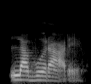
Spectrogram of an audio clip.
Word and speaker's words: lavorare: Like, so most Italian words stress the next to the last syllable. And we have, for example, burattino, lavorare. For example, and here you see that the letter that we have to stress is the one that I put in bold, is the E in burattino. Burattino. Lavorare. So you hear like the stress goes there.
